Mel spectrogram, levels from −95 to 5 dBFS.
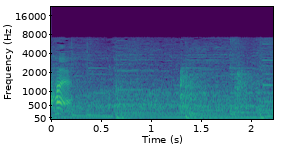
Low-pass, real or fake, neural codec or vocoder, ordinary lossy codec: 7.2 kHz; real; none; none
